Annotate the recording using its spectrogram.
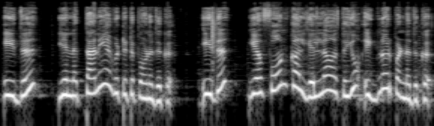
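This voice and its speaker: A hurt young wife in a spoken audio drama, voiced by a woman narrator, lashing out between tears. Her voice jumps high above the narration, and the tone stays mellow with faint music in the background. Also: sing-song, normal speed. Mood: fierce. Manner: sharp, weepy outbursts.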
